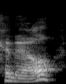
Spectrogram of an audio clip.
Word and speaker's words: Connell: should have told you it's pronounced Canal just like you I don't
